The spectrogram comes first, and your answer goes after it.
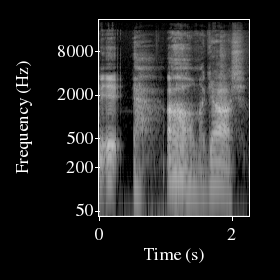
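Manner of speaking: slow, sighing oh my gosh; exasperated sigh. Real, not acted. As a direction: sigh it out, overwhelmed. Overwhelmed by transfer choices.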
